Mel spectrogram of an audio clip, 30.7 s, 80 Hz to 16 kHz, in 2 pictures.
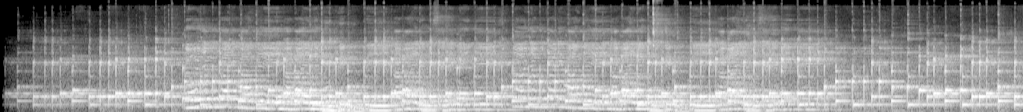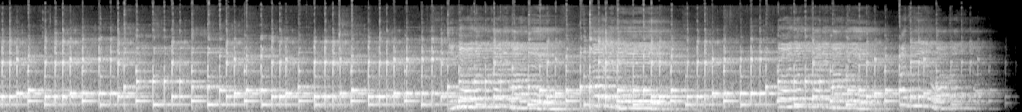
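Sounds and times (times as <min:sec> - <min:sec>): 
African xylophone: 0:00.1 - 0:30.5.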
